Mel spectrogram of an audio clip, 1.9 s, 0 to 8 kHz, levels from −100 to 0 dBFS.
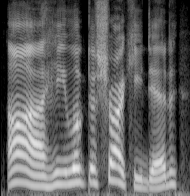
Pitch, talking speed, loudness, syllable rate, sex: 180 Hz, 220 wpm, -18 LUFS, 4.9 syllables/s, male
